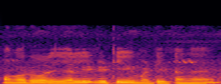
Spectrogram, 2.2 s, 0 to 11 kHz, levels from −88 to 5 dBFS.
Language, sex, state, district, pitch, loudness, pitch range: Tamil, male, Tamil Nadu, Nilgiris, 135 Hz, -12 LUFS, 130-140 Hz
